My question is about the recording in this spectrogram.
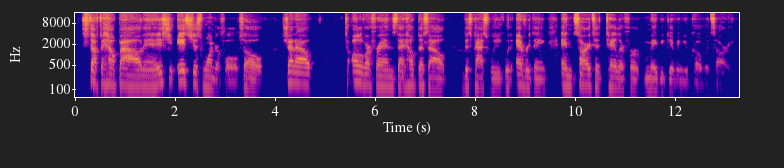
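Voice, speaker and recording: A man co-hosting a podcast in relaxed, teasing casual chat. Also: mid-range voice, measured pace. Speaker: podcast co-host.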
